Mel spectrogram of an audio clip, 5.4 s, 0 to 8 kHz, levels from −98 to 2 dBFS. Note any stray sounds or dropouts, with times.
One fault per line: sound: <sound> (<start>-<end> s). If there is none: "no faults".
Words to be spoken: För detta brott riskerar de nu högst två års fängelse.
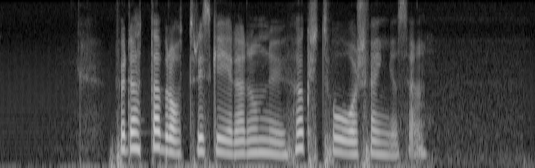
no faults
